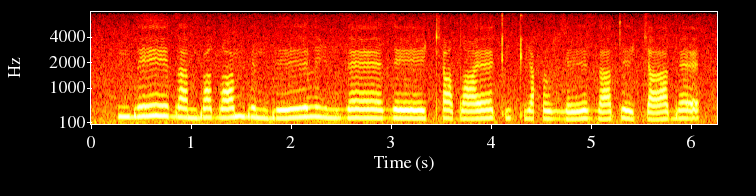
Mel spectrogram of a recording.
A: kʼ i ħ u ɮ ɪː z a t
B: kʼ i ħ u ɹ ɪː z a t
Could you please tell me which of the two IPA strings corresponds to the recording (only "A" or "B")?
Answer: A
